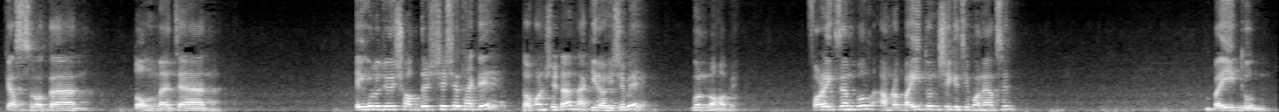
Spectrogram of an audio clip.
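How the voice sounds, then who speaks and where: A man's voice: high voice, echoey room, slight background noise. A man with a Bangladeshi Bengali accent teaching an Arabic grammar class, asking questions and answering them himself.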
